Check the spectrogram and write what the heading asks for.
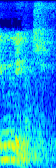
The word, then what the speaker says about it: unit: Here you can a unit, not an unit. Because of U is vowel, no doubt in that, but pronunciation, it is not pronounced as vowel sound. It is a pronounced as consonant sound, so that's why it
